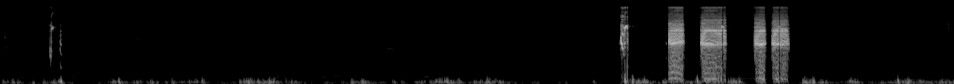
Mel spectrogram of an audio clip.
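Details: Free-roaming pet black francolin that stays near its owner: a loud, harsh, grating call of four or five rasping notes in quick succession after a stretch of quiet low rumbling.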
